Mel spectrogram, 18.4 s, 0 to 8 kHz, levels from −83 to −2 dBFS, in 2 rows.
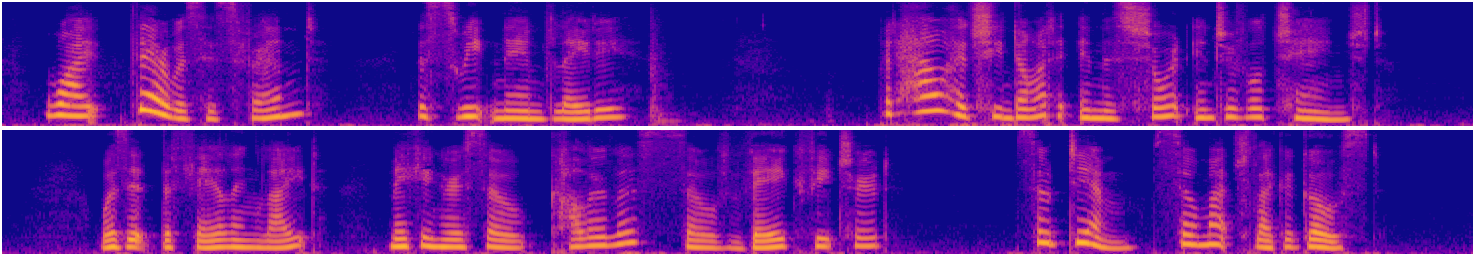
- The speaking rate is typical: No, slow, 120 wpm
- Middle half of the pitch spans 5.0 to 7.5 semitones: Yes, wide, 5.4 semitones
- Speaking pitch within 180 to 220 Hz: Yes, high, 190 Hz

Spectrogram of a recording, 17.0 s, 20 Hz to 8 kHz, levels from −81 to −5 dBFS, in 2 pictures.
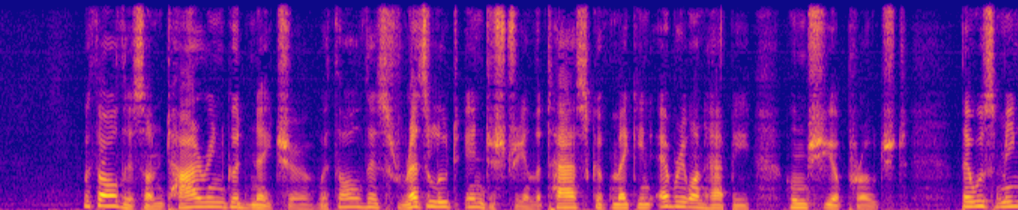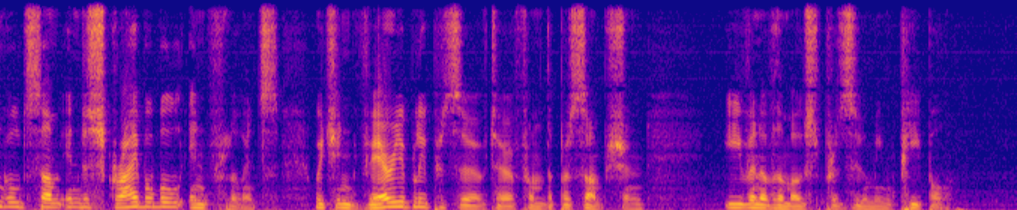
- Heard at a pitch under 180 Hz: Yes, low, 135 Hz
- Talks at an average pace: Yes, average, 145 wpm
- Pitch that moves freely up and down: Yes, wide, 7.0 semitones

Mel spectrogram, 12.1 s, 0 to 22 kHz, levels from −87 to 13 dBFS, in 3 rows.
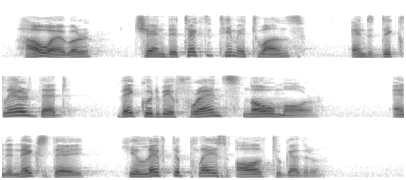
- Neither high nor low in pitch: Yes, medium, 160 Hz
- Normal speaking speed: No, slow, 115 wpm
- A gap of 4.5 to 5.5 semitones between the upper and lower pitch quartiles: Yes, average, 5.1 semitones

